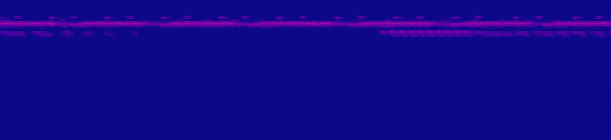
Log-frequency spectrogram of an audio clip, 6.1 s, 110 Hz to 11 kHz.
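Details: Autumn crickets and other insects singing at night in a home garden vegetable patch, recorded on a DR-40X: a steady high continuous trill overlaps a lower pulsed buzzing trill that drops out mid-clip, then returns, with no other sounds.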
